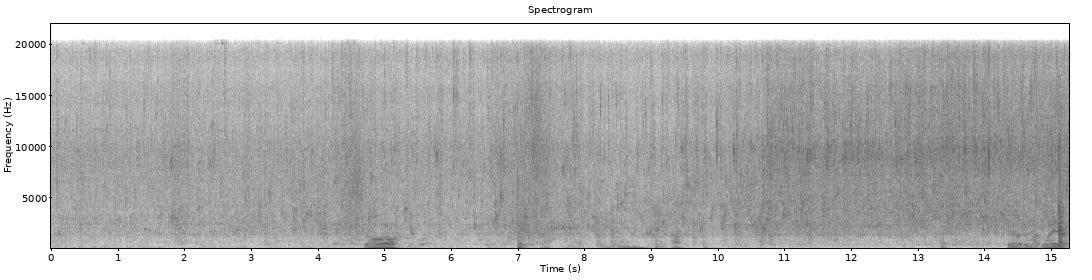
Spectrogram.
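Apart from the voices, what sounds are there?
tap water running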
